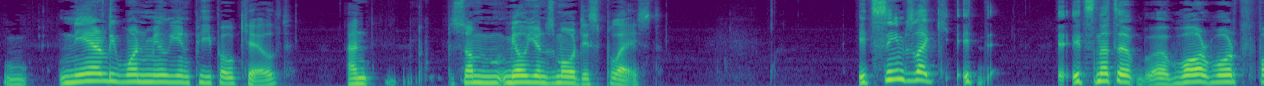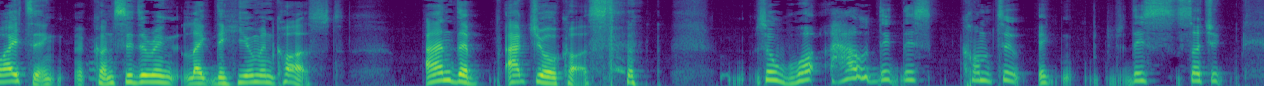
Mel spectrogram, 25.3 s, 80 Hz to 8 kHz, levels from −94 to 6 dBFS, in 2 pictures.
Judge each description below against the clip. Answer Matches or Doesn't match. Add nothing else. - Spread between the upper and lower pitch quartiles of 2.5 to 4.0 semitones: Doesn't match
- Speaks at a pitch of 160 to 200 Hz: Matches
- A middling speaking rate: Doesn't match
